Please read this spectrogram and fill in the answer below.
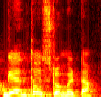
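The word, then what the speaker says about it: Gnathostomata: देखिए यहाँ पे जी साइलेंट रहेगा, तो यहाँ पर इसका जो उच्चारण होगा वो क्या होगा, गैंथोस्टोमेटा।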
